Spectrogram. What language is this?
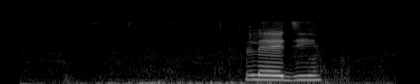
Russian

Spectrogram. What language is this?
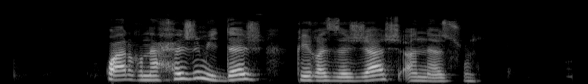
Kabardian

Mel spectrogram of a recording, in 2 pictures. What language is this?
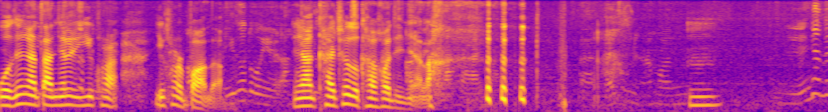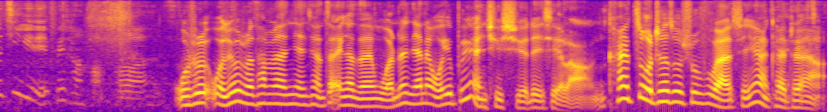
Chinese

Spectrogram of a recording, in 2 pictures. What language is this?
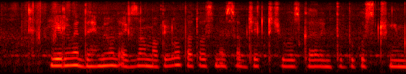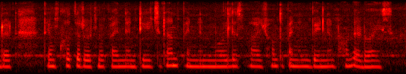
Kashmiri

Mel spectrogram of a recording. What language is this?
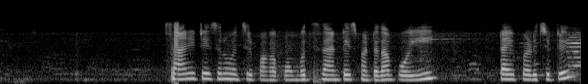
Tamil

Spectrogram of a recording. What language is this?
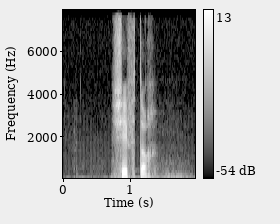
Norwegian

